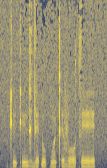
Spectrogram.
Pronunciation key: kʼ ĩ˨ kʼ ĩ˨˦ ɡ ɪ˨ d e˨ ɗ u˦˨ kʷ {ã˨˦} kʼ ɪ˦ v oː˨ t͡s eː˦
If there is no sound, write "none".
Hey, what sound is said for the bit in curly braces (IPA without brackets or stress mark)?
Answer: ã˨˦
